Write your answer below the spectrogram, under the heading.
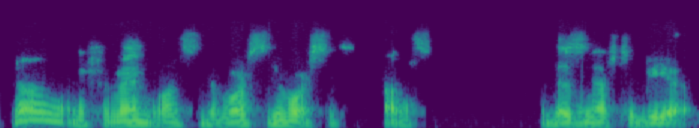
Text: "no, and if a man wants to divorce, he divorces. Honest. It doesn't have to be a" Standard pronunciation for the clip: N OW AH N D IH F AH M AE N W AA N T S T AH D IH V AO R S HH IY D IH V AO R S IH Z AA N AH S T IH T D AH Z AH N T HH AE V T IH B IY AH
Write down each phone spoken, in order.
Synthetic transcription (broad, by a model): N OW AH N IH F AH M AE N W AA N T S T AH D IH V AO R S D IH V AO R S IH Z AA L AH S IH T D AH Z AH N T HH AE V T IH B IY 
